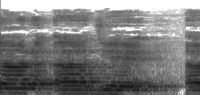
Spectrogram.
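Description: A man's voice, speaking in a slow, drawn-out, sing-song way, with a short break near the end.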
